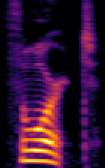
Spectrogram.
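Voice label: "thwart", English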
